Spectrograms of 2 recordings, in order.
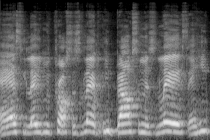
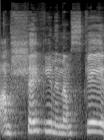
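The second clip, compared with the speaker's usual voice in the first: ordinary talk, nothing marked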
